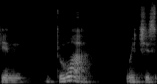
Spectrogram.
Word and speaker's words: dois: The O-I there gives us wa, like in dois, which is spelled D-O-I-S.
